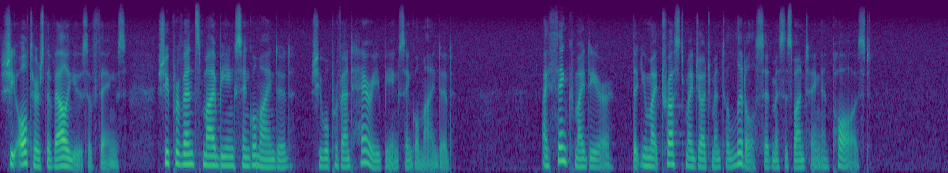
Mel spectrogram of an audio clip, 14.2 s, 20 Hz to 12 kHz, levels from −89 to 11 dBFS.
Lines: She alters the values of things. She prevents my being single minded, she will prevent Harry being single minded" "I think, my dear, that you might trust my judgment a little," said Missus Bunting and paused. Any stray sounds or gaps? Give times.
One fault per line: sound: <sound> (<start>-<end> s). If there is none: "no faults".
no faults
